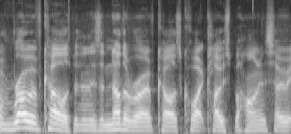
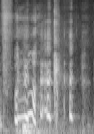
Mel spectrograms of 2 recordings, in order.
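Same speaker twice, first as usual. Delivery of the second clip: laughing curse. Retold or imitated. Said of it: "I was just like".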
